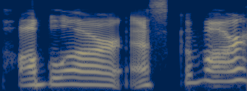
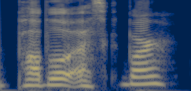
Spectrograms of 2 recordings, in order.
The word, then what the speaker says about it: Pablo Escobar: I actually think of Is it Pablar Escobar? How do you say his name? Yeah, Pablo Escobar.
